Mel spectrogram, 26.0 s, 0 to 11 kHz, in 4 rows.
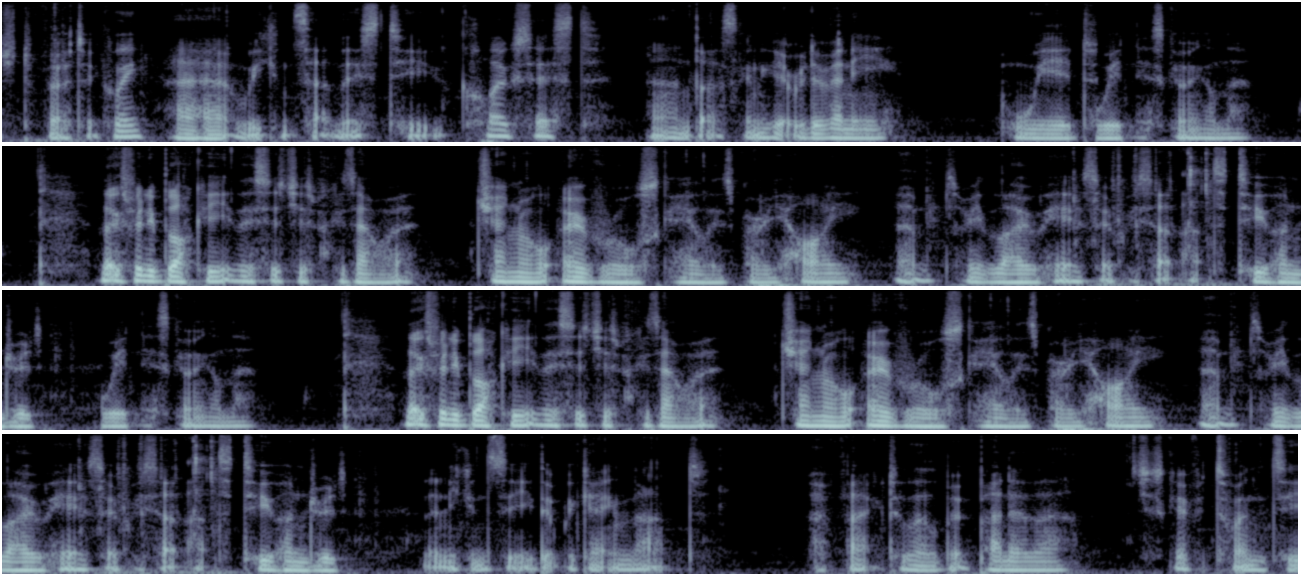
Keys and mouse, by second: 0.0 ctrl+space, 1.0-2.2 drag, 3.3 shift+middle drag, 7.2 middle click, 7.4 middle click, 7.8 middle drag, 8.8 middle click, 9.8-12.8 drag, 12.1 KP_0, 15.2 middle click, 15.5 middle click, 15.8 middle drag, 16.9 middle click, 17.9-20.9 drag, 20.1 KP_0, 25.7 middle click.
